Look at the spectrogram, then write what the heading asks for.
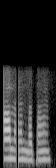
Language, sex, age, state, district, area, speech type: Urdu, female, 30-45, Bihar, Saharsa, rural, conversation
